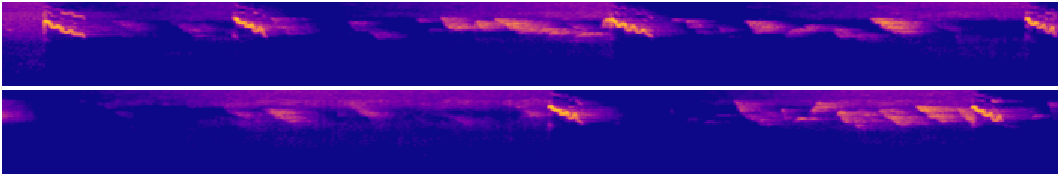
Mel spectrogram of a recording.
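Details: Lemon-bellied white-eye (kecial kuning) of the Lombok type, a lure for lazy singers: short bursts of high, sharp chirps in clusters roughly every two seconds, with broad hissing noise between them.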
